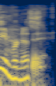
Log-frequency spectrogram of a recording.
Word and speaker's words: Inverness: I'm sure it's pronounced Inverness or Inverness. – It's Inverness.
